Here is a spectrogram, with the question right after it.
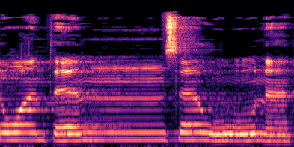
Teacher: نون ساکن کے بعد سین ہے، اخفا کریں گے، نوز میں ساؤنڈ لے کے جائیں گے، 15 لیٹرز میں سے سین ہے، آگے واو لین ہے، واو پہ لپس کو راؤنڈ میں لے کے جائیں گے، نرمی سے ادا کریں گے۔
